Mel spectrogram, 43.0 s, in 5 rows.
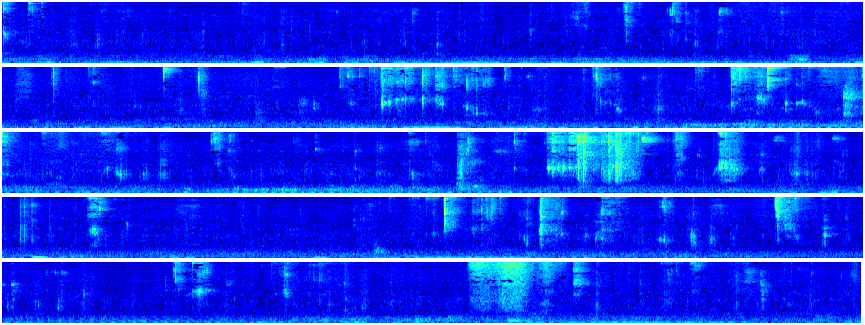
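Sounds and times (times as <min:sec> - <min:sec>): chewing and biting: 0:08.9 - 0:28.3, 0:29.3 - 0:38.7.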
